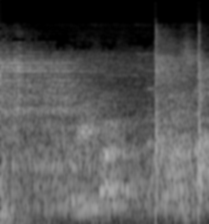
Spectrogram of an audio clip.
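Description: Two sharp knocks about half a second apart near the end, in a gym just after a loaded barbell with bumper plates has been dropped on the platform.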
